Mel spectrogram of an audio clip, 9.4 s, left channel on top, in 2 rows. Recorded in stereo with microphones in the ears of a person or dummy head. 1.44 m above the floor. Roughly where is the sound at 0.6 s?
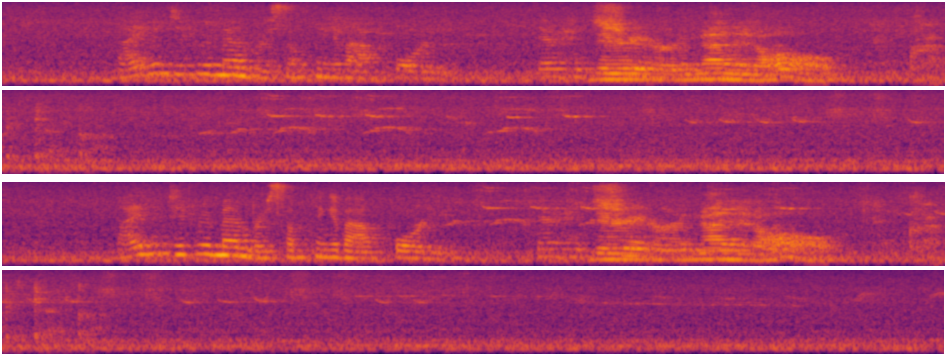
Right.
